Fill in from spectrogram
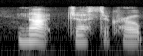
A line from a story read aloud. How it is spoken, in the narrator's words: Podkin whispered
